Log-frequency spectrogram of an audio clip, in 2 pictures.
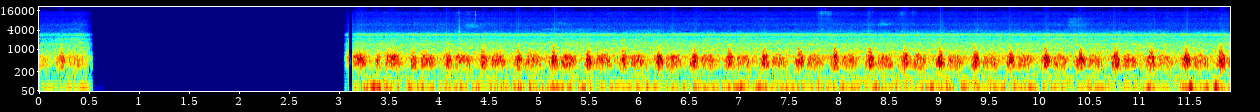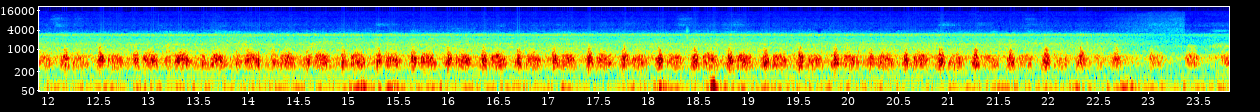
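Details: Fetal heartbeat found with a home fetal Doppler at 10 weeks pregnant: rapid, regular whooshing pulses near 170 a minute, after days of mistaking the slower placental sound for it.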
